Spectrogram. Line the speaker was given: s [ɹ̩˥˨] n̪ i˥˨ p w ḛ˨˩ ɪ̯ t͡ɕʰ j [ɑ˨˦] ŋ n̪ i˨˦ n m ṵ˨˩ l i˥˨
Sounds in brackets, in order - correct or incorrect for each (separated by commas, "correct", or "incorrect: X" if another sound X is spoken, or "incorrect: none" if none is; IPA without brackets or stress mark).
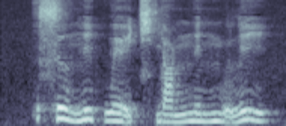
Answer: correct, correct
